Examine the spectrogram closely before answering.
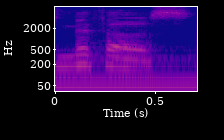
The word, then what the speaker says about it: Mythos: Which I really wish they would actually pronounce mythos instead of Mjothrof.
